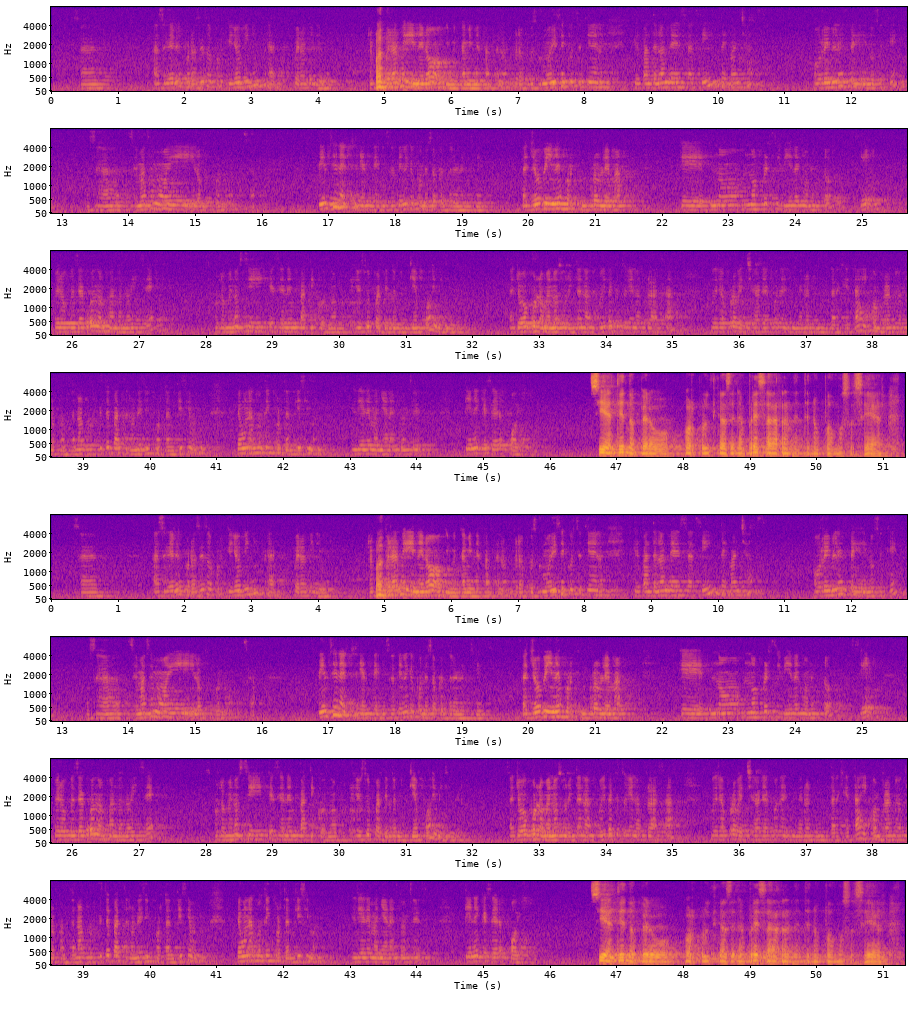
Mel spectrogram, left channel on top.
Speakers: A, on the right; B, on the left.
A: O sea, acelera el proceso porque yo vine para recuperar mi dinero. Recuperar
B: Bueno,
A: mi dinero o que me cambien el pantalón. Pero pues como dice que usted tiene la- que el pantalón de es así, de manchas horribles, de no sé qué. O sea, se me hace muy ilógico, ¿no? O sea, piense en el cliente. O sea, tiene que ponerse a pensar en el cliente. O sea, yo vine porque un problema que no, no percibí en el momento, ¿sí? Pero pues ya cuando, cuando lo hice pues por lo menos sí que sean empáticos, ¿no? Porque yo estoy perdiendo mi tiempo y mi dinero. O sea, yo por lo menos ahorita, en la, ahorita que estoy en la plaza, podría aprovechar ya con el dinero en mi tarjeta y comprarme otro pantalón, porque este pantalón es importantísimo. Tengo una junta importantísima el día de mañana, entonces tiene que ser hoy.
B: Sí, entiendo, pero por políticas de la empresa realmente no podemos hacer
